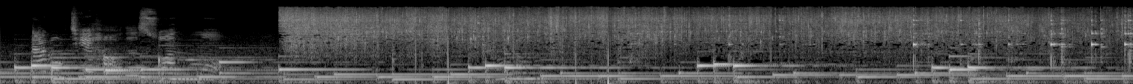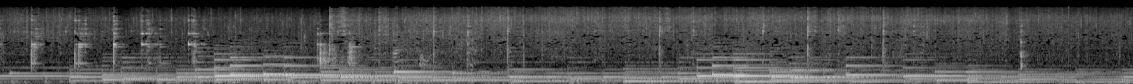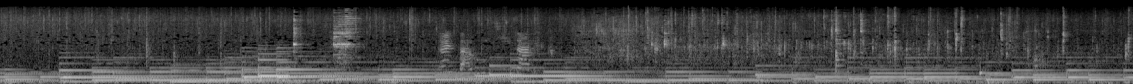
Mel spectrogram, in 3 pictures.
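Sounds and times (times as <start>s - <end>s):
simple melody of held notes: 0.0s - 28.4s
onion sizzling in hot oil: 2.8s - 33.9s
metal spatula scraping wok: 9.1s - 13.6s, 14.4s - 16.6s, 25.6s - 26.4s.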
